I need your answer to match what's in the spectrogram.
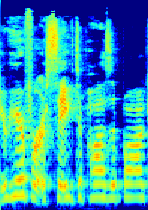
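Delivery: furious, fed-up, angry delivery. Retelling a scene where the robber is really pissed off: imitating an angry robber. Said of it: "the robber's really pissed off".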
